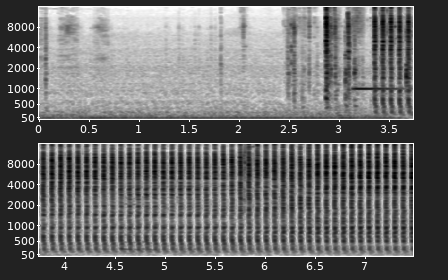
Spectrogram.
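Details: Jeep Compass with a knocking, clickety-clack sound in the dash: a sharp, even clacking of about four clicks a second from behind the dash. The HVAC blend door actuator had a cracked gear wheel with missing teeth and was replaced.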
